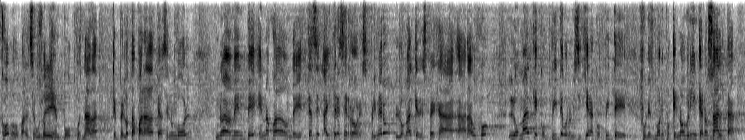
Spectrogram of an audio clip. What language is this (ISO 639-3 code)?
spa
